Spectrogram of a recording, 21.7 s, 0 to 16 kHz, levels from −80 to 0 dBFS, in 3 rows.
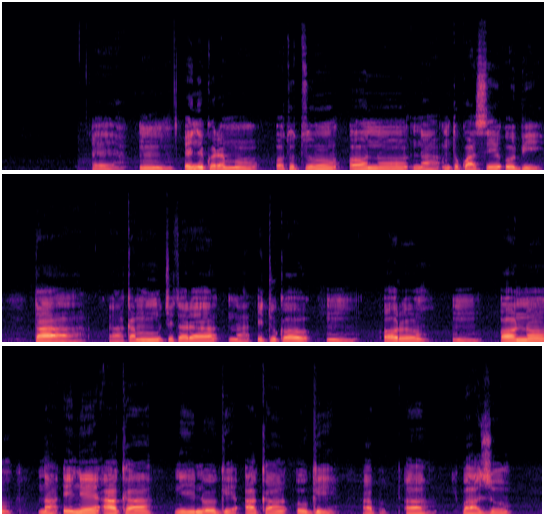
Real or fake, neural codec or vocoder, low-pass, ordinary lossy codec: real; none; 14.4 kHz; none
